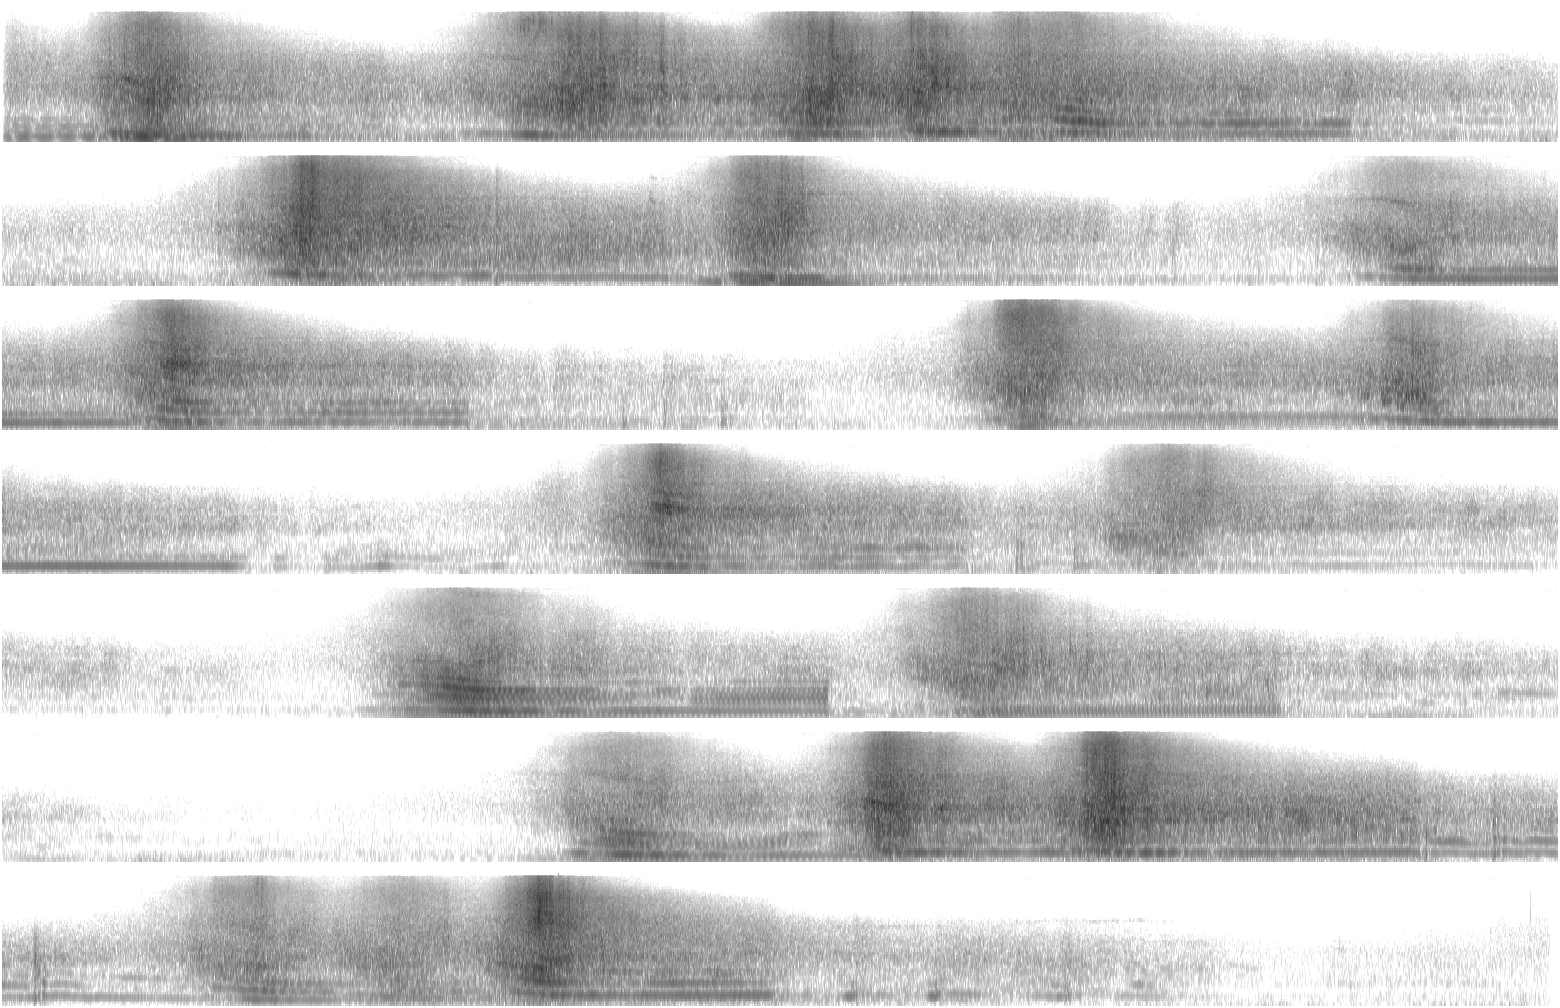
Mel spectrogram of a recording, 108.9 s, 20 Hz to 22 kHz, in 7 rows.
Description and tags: Car race, Nordschleife, VLN, several cars passing by, tyre squeal 02
Several race cars passing by at a VLN race at the Nordschleife, Germany
Recorded with a Zoom H1 (internal mics)
by, Car, cars, Nordschleife, passing, race, several, squeal, tyre, VLN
